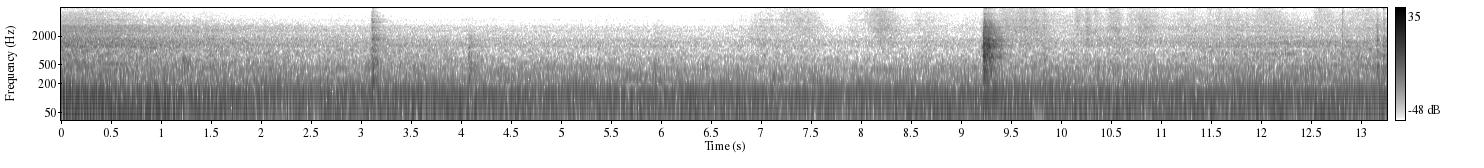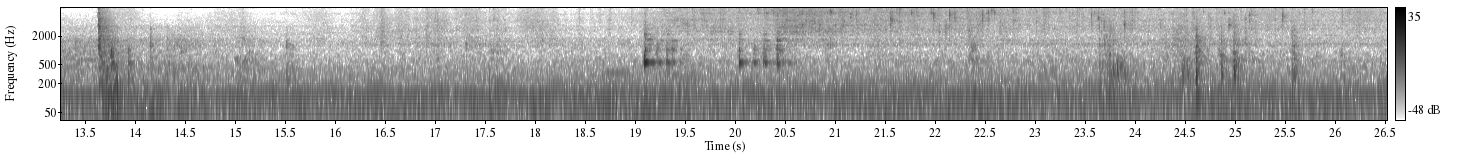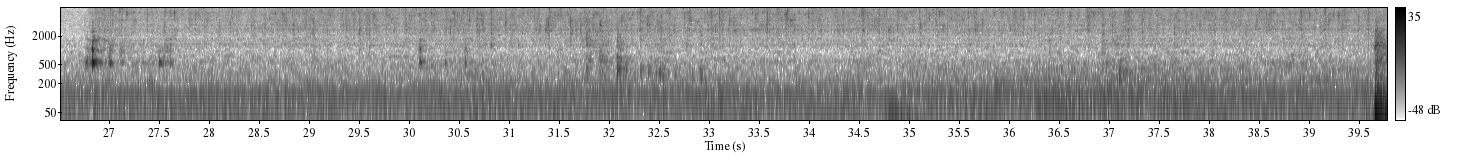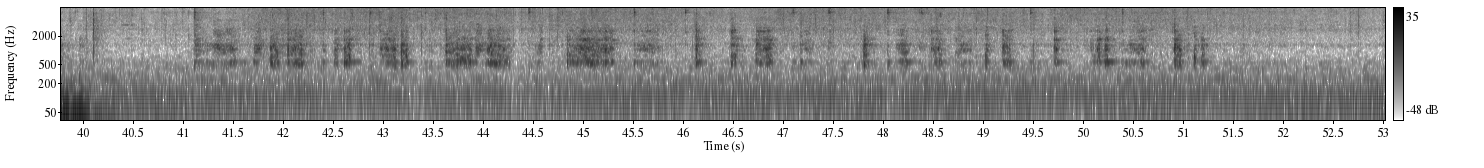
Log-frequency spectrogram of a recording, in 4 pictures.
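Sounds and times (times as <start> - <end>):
garlic sizzling in oil: 17.9 - 53.0
utensil stirring and scraping pan: 19.1 - 21.0, 26.8 - 27.9, 40.4 - 51.9.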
